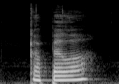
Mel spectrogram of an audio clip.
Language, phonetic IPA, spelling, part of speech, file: Czech, [ˈkapɛla], kapela, noun, Cs-kapela.ogg
- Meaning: band (group of musicians)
